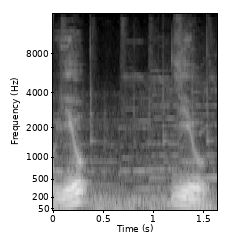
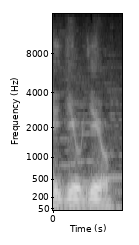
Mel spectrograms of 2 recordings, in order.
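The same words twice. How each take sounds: First: The syllables use the changed tones. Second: The syllables keep their plain written tones. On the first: The speaker calls it right. "the quote-unquote correct way of pronouncing this" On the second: The speaker calls it wrong. "I've never seen anyone say"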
